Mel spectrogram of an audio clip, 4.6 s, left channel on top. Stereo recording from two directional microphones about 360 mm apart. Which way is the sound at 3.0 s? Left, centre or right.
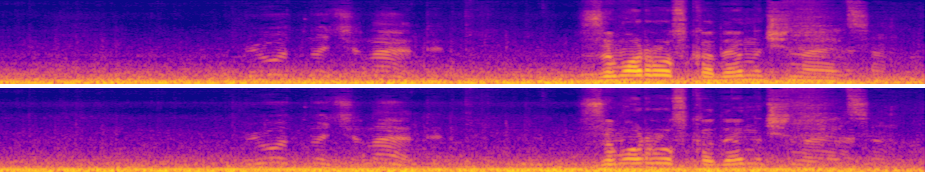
Left.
